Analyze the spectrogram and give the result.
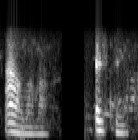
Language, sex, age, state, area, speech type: Sanskrit, female, 18-30, Goa, rural, conversation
